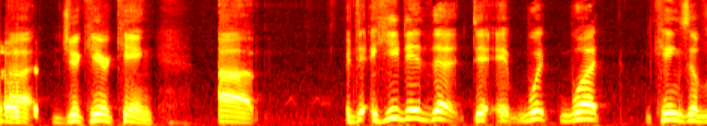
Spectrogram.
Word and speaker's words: Jacquire King: Okay, so you reach out to how do you say Jaguar King? Jakir. Sorry, shit. Yeah. Okay. No, it's okay. Jakir King.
